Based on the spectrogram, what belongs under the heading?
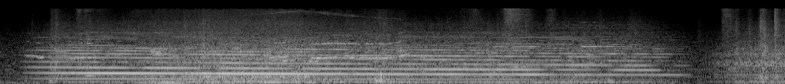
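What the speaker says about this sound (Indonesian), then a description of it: "Ketika sirine mobil pemadam berbunyi, setiap pengendara wajib menepi." An Indonesian fire engine siren blares close and loud in traffic, holding a steady, strongly harmonic tone for several seconds. It fades slightly near the end, then cuts off.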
